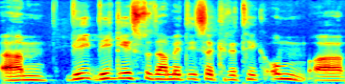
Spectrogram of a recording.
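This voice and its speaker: With only a quiet background around him, a man is speaking. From Bavaria. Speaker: online talk show host; interviewer, show host. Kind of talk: interview. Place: studio. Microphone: lapel.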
